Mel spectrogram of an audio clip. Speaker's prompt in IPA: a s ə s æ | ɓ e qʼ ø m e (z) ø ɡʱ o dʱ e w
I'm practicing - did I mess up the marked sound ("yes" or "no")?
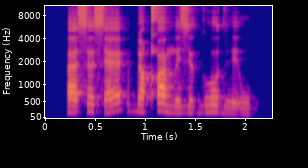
no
